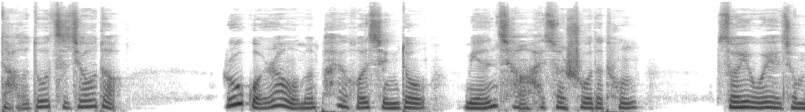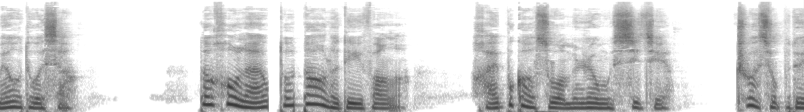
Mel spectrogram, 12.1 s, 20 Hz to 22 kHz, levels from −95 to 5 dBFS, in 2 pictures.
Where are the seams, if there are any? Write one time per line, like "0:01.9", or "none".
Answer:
0:08.0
